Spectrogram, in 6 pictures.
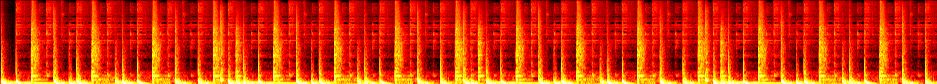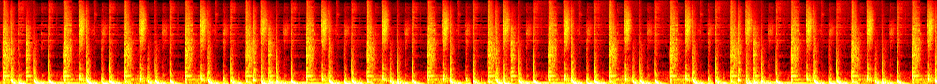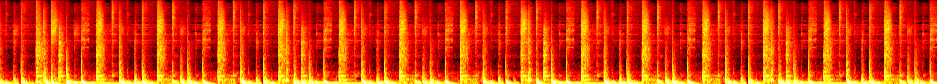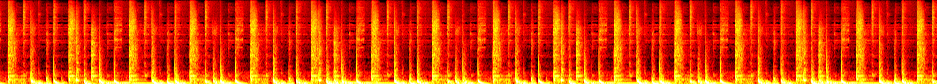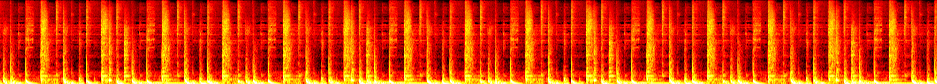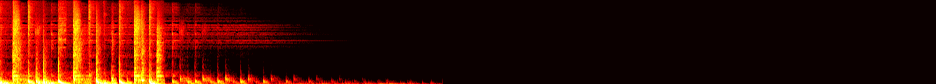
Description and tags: Heres a quality Fat "Street" beat ready for use in a aggressive Hip-Hop or Big-beat production.
Long sample containing subtle variations and a ending tail fx.
Lots of bass and sub in the kick, designed to bang hard in a car system.
PS:Would appreciate a link to interesting finished productions using it!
